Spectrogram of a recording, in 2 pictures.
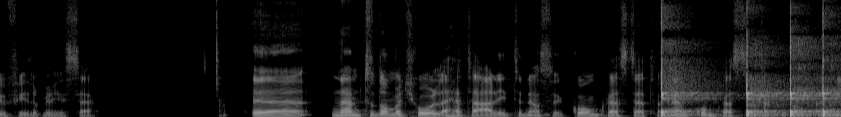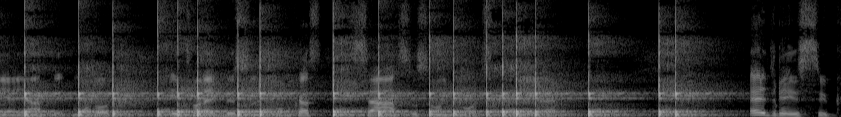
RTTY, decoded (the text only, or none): none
